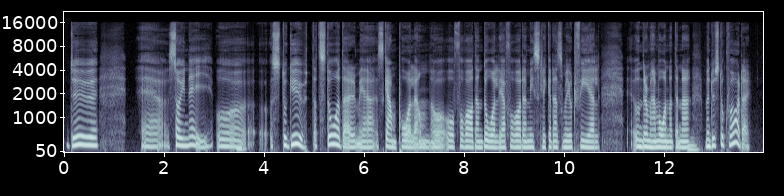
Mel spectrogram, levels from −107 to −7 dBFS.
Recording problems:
none

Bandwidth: 16 kHz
